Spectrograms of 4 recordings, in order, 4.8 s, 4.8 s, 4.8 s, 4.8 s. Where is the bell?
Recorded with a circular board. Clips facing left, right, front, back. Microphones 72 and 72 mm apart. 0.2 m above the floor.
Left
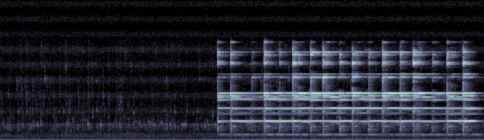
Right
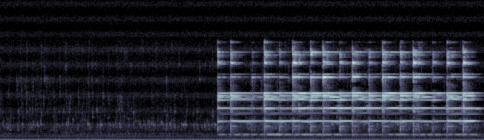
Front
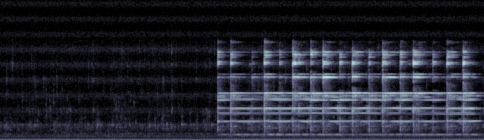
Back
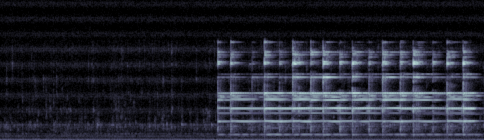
160° right, 0.9 m.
